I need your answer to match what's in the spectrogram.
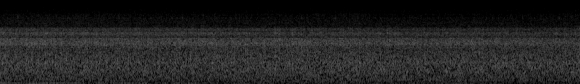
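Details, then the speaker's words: Daiwa 7HT ST baitcasting reel after strip-down and rebuild with stainless steel main gear and custom pinion support, spool tension set to its sweet spot: steady high-pitched whir, no ticking or scraping; free spool spins 1 minute 29 seconds, magnetic brake off. "Then that is 1 minute 29 seconds with the mag off."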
